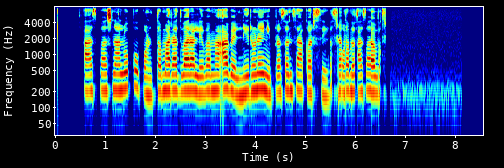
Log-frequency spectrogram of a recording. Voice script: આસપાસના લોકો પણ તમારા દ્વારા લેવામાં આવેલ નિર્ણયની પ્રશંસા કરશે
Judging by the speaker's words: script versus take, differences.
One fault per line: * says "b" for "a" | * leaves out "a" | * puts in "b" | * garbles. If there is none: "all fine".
* garbles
